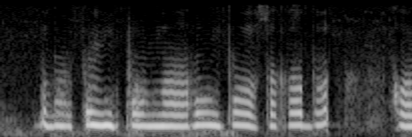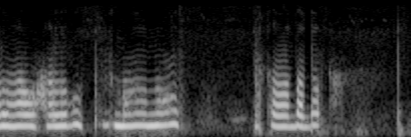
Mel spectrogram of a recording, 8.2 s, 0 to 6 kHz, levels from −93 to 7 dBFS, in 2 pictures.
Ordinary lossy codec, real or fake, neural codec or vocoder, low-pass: none; fake; codec, 44.1 kHz, 1.7 kbps, Pupu-Codec; 5.4 kHz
